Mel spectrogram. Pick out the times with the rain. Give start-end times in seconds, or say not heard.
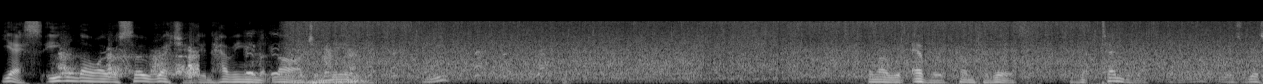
2.8-12.5.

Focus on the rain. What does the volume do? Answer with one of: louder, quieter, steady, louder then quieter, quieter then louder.
steady.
